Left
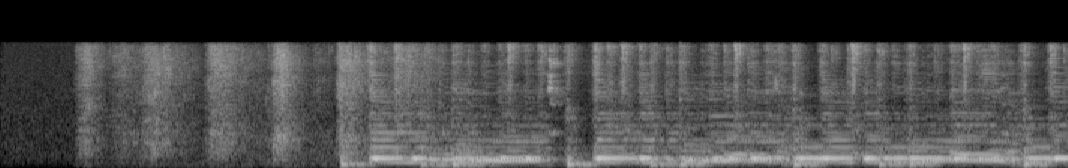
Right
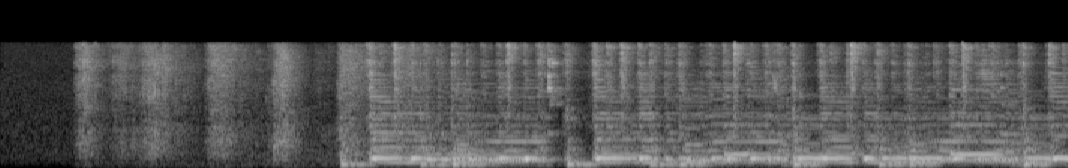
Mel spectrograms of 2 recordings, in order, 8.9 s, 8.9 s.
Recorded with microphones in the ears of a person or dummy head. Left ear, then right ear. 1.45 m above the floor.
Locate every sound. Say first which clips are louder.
0.6 s footsteps: right 1 dB; 25° right (ahead or behind), 1.7 m; by 3.7 s 30° left (ahead or behind), 2.0 m
2.8 s a guitar: left 1 dB; 30° right (ahead or behind), 4 m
